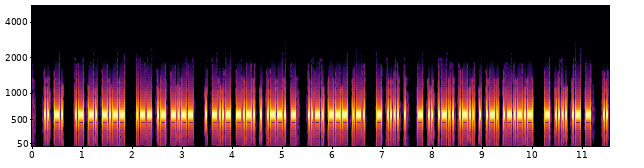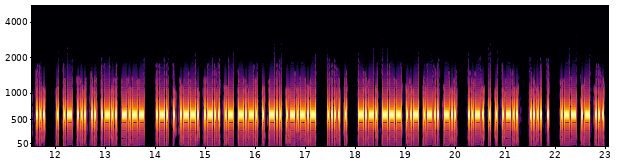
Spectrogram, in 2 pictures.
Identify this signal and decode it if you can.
Morse code, heard as a keyed tone, about 34 wpm, 600 Hz. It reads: IN ANY WAY EXCEPT FOR THE TILLER. THAT IS EASILY REPLACED. HE COULD FEEL HE WAS
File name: the old man and the sea 2 35wpm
